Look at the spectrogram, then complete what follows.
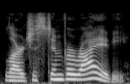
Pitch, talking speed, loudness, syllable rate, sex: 205 Hz, 140 wpm, -13 LUFS, 5.0 syllables/s, female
